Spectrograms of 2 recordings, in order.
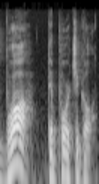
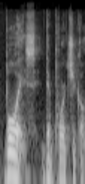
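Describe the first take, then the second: First: The first word sounds like 'bwah'. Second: The first word sounds like English 'boys'. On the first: The speaker calls it right. "I found out this is bois de Portugal" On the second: The speaker calls it wrong. "not uh, boys de Portugal. I like boys, it just sounds cooler"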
